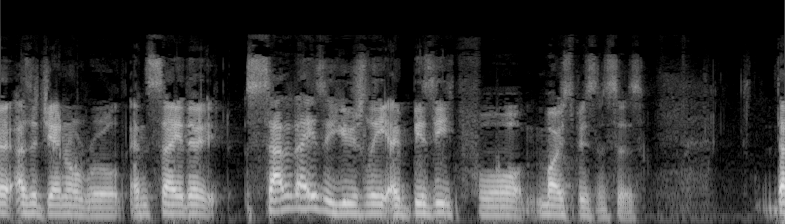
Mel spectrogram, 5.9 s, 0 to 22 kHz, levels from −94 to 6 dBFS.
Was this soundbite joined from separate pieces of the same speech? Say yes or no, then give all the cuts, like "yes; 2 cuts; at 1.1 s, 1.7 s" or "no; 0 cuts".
yes; 1 cut; at 3.4 s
